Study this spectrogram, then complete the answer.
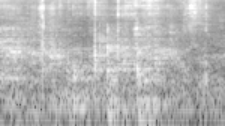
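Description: A thickening milk mixture for peda is stirred in a pan, with a spoon scraping and clinking against the metal in a dense, continuous rhythm over a steady bubbling background.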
